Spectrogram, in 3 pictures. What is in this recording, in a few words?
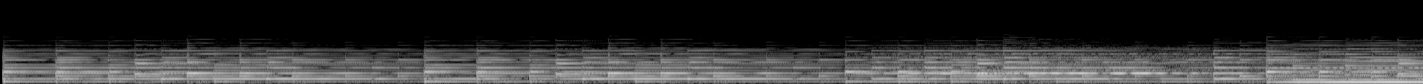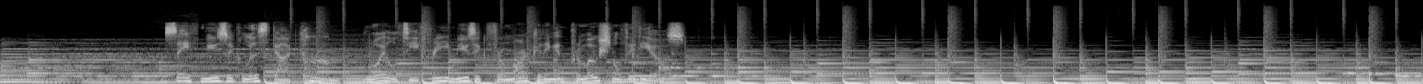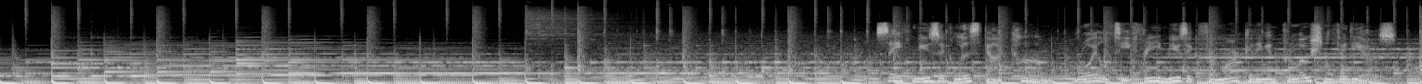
Inspirational Waves; SafeMusicList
